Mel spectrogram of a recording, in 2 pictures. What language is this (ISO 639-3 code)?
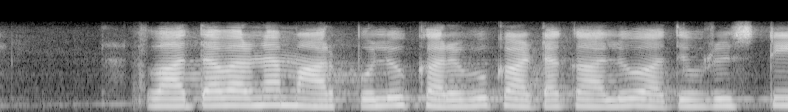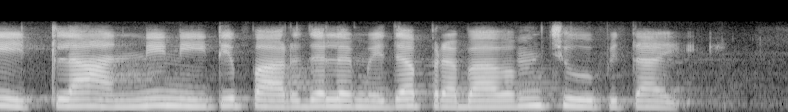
tel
